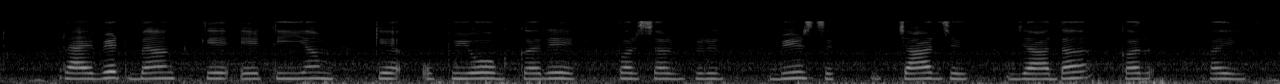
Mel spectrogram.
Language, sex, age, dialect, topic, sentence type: Magahi, female, 18-24, Central/Standard, agriculture, statement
